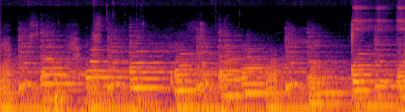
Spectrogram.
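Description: Background music: a light melody of short, changing notes.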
